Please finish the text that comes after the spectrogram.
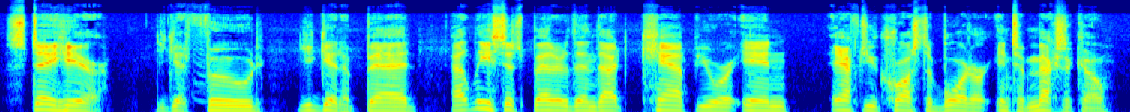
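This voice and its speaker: A man's voice: fairly high pitch, moderate pace, no room sound, pitched above the performer's own voice, natural voice. A man voicing a bossy, irritable foreman in an audiobook, coarse and impatient, haranguing his crew. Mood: bossy, persuading. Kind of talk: audiobook character dialogue.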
